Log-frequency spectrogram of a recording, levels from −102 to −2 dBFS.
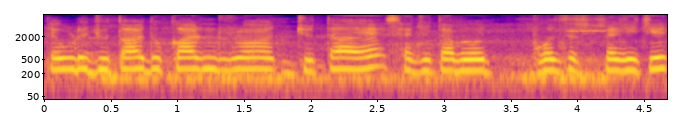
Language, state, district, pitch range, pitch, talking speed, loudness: Sambalpuri, Odisha, Sambalpur, 245-275 Hz, 260 Hz, 190 wpm, -14 LUFS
